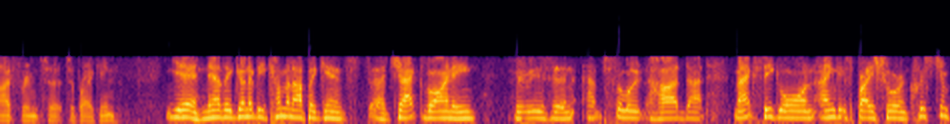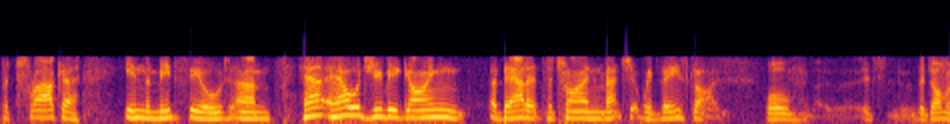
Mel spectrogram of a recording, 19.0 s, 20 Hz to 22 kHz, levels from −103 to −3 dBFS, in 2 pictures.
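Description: The speech has passed through a GSM full-rate codec from start to finish. This early mobile coder models the vocal tract and drives it with a sparse, regularly spaced excitation, keeping only a fraction of the original detail, which fits the 13 kbps full-rate scheme. Nothing above 4 kHz gets through, so the speech sounds muffled at the top, and the coarse excitation gives it a plainly audible buzzy, gravelly roughness.

Three bursts of lost GSM frames follow, at 5.2 to 5.32 s, 8.4 to 8.46 s and 15.52 to 15.55 s. Each time the decoder had no valid data and filled the gap by repeating the parameters of the last good frame. Instead of silence, the sound briefly hangs on as a rough, metallic ring. The first event is the longest, and the last is only a short blip.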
